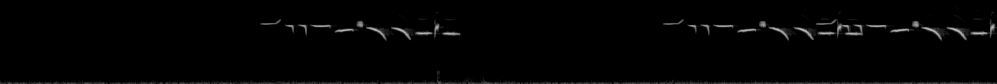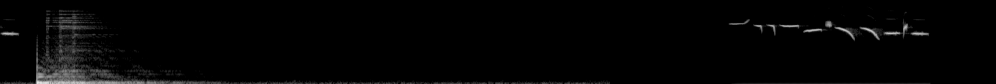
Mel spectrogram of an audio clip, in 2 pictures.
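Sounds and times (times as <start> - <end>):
songbird whistling: 2.8 - 4.6, 6.7 - 10.1, 17.3 - 19.3.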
